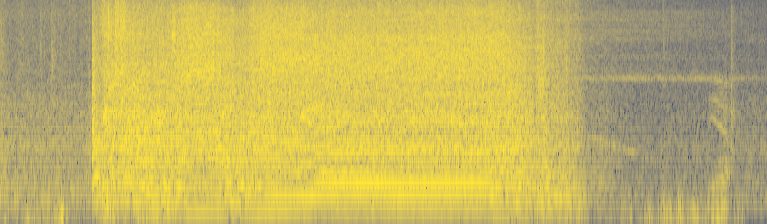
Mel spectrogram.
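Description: Old electric blower whirs up to a loud, rough, steady drone, rattling noisily for several seconds before winding down, close by with no talk.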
